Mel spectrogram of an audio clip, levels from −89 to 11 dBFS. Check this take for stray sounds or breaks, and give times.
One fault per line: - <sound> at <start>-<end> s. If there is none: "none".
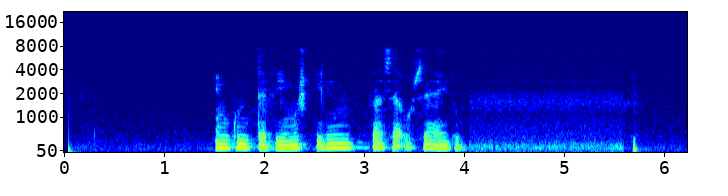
none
